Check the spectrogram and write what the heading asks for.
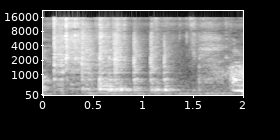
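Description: A cover being put on a steel pot of batter: a quick clatter of metal clinks in the first half-second, followed by lighter knocks of kitchen utensils being handled.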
